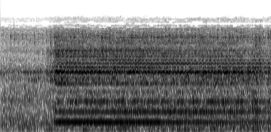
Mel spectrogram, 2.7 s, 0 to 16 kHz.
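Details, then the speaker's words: Renault Duster 2.0 facelift at idle with dipstick removed: steady high whistle with sharp ring that sounds like a failed bearing, caused only by air through the open dipstick tube; silent once the dipstick is reinserted. "звук, как у подшипника, который полетел. Вставляем щуп обратно. Тишина."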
